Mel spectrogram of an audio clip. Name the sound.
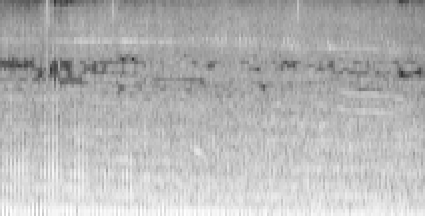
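attack helicopter flying combat maneuvers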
